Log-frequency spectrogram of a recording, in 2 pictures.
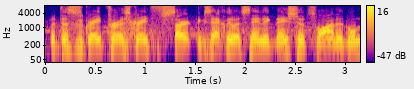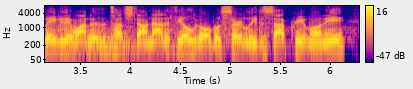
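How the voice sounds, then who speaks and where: A man giving color commentary on a football game, explaining the play in a relaxed way. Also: on the high side, fast, a little hiss or hum, low-quality recording. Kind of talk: live sports commentary.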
